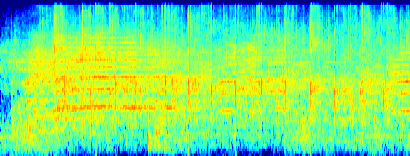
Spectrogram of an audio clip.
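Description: A tennis ball is struck by rackets and bounces in a large echoing hall.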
